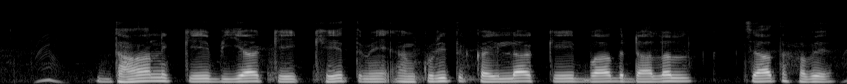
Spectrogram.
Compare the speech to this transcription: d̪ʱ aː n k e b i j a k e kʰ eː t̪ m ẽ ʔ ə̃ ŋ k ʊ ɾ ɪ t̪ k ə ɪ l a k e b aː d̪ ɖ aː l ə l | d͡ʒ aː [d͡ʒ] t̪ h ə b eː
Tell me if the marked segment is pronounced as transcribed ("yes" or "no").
no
